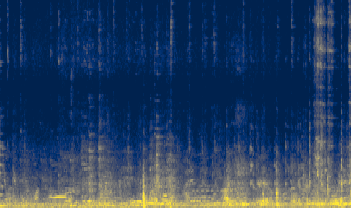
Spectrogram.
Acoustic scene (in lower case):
crowded indoor space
